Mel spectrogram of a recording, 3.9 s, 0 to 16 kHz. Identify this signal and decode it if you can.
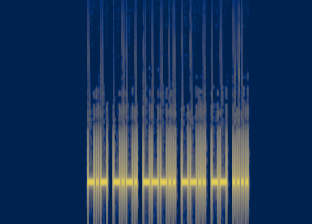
Morse code, heard as a keyed tone, about 44 wpm, 700 Hz. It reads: KC8ZMH
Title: USA Call Signs 45wpm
